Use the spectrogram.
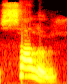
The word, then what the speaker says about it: salon: to this question because the stress is on the first syllable Salon okay so I know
